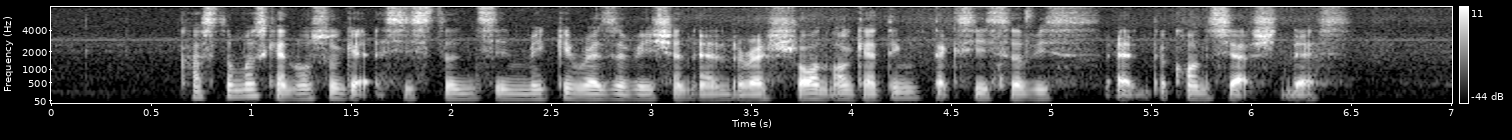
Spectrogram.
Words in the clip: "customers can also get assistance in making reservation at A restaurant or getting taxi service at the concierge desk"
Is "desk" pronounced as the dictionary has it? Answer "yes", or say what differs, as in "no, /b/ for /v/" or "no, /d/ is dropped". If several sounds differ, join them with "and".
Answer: no, /k/ is dropped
